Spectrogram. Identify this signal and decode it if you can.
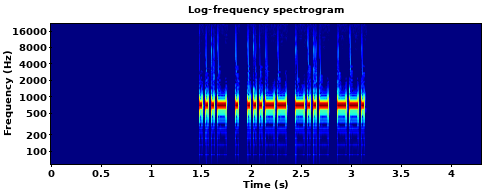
Morse code, heard as a keyed tone, about 40 wpm, 700 Hz. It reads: VE3XG
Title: DXCC-100 Call Signs - 5 Characters - 40wpm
